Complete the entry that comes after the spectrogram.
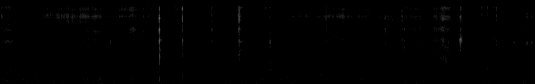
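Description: A box-cutter blade slices a solid, dried baking soda block into slabs. The quiet, bright, dry scraping and crumbling is punctuated by a few sharp, crisp snaps as the blade cuts through, with almost no low end and no ring after each crack.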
